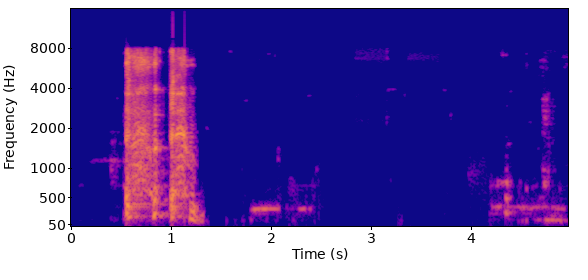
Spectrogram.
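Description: Two loud harsh coughs in quick succession from a child, then quiet vocal sounds; a plain acute cough.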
